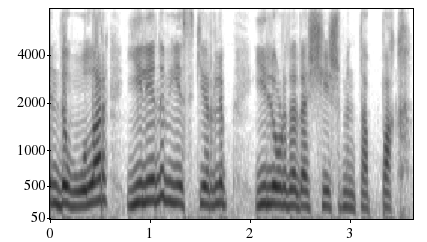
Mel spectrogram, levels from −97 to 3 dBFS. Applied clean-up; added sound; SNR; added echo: none; none; none; none.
